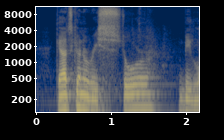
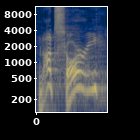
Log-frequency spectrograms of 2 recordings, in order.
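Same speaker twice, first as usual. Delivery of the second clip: pitched up, playfully unapologetic; cheeky defiance; 14 semitones higher than usual. Retold or imitated. Pastor teasing the elders, mock defiant. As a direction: toss it off like a cheeky kid. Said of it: "I think I made all the elders mad".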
